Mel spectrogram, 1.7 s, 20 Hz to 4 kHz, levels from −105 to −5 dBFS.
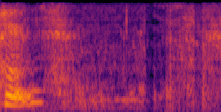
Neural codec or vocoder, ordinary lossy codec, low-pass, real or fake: codec, 16 kHz, 16 kbps, FunCodec, trained on LibriTTS, 50 frames a second; none; 3.6 kHz; fake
